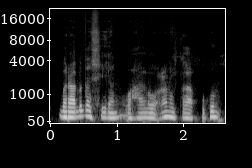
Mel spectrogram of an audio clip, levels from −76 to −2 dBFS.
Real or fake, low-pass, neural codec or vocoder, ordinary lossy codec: fake; none; codec, 44.1 kHz, 3.4 kbps, Pupu-Codec; none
